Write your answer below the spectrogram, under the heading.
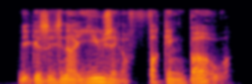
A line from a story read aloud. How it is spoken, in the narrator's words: Dalton mutters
